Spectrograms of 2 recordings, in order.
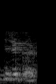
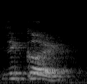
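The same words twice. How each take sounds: First: The stress is on the first syllable. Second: The stress is on the second syllable. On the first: It is used as a noun. "This is a noun" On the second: It is used as a verb. "verbs are on the second syllable"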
